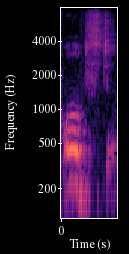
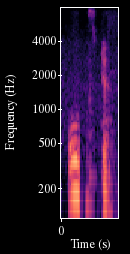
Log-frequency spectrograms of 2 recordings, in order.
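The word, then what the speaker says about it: Obst: ये सर, ये फ्रूट को प्रोनाउंस कीजिएगा अगेन। ओब्स्ट, ओब्स्ट, ओप्स्ट। हाँ ओब्स्ट।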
